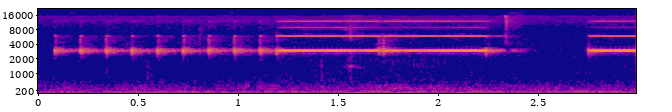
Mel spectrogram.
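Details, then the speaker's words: Apomorphine infusion pump stopped by a long press on the red OFF button, displaying STOP: a run of quick high beeps, then a steady high tone that briefly drops out and resumes, silenced by pressing the white button. "Un signal sonore est émis. Pour arrêter le signal sonore, vous appuyez une fois sur le bouton blanc."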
